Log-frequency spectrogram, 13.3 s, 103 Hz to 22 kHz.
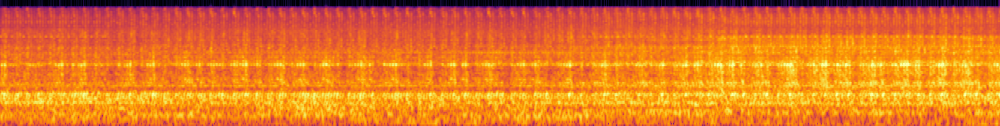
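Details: Audi A4 B7 idling after an oil change: light, sharp ticking about twice a second over a quiet idle, steady throughout; the source of the tick is unclear.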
